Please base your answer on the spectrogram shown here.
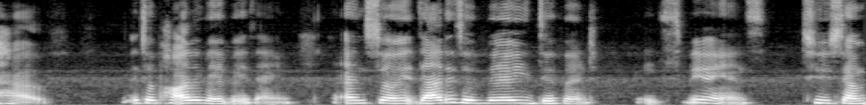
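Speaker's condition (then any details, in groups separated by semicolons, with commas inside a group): Cerebral palsy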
